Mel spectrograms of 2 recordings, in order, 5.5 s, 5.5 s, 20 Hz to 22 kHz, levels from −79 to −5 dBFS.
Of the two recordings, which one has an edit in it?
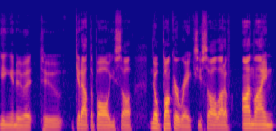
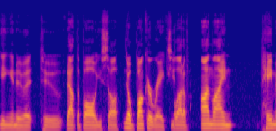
second; 3 cuts; at 1.3 s, 2.4 s, 3.5 s

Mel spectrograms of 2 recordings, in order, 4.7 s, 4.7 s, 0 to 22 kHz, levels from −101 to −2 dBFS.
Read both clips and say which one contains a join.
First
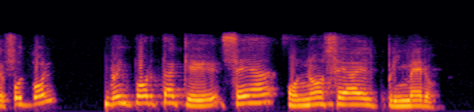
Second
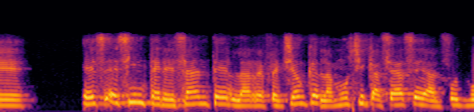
second; 2 cuts; at 2.3 s, 3.2 s

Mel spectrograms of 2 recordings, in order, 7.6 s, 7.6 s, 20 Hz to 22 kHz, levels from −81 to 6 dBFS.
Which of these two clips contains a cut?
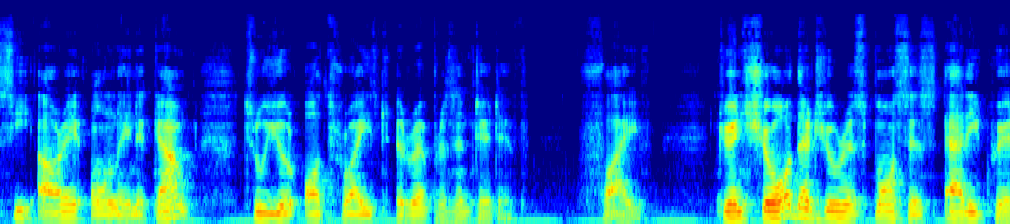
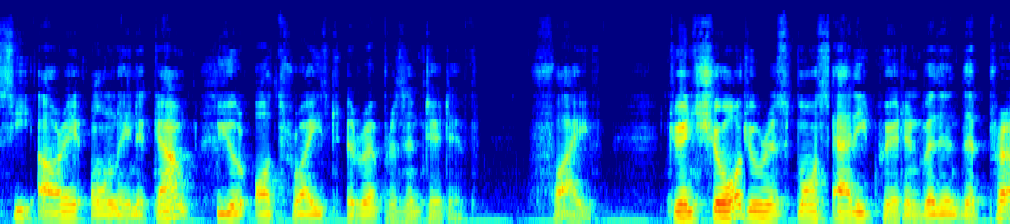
second; 3 cuts; at 1.6 s, 5.6 s, 6.2 s

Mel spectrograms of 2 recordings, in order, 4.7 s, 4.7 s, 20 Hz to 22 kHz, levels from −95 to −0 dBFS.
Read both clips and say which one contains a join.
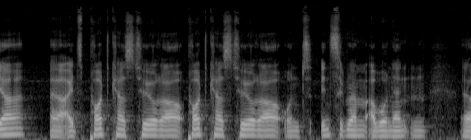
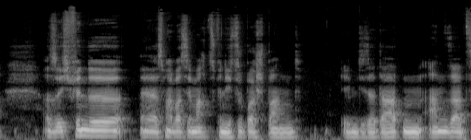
first; 1 cut; at 1.8 s

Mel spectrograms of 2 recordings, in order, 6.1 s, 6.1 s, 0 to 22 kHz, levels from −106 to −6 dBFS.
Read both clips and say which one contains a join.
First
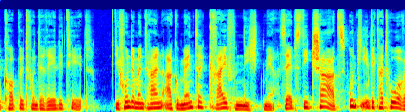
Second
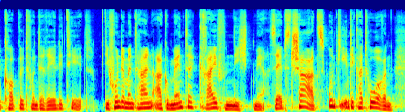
second; 2 cuts; at 1.5 s, 4.4 s

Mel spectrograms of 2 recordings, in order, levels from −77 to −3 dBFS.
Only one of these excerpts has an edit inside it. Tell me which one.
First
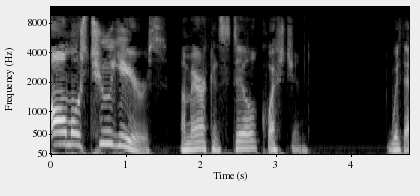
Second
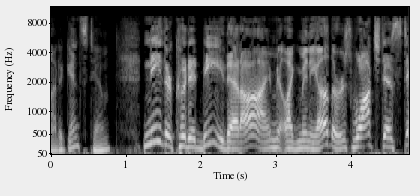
first; 1 cut; at 1.7 s

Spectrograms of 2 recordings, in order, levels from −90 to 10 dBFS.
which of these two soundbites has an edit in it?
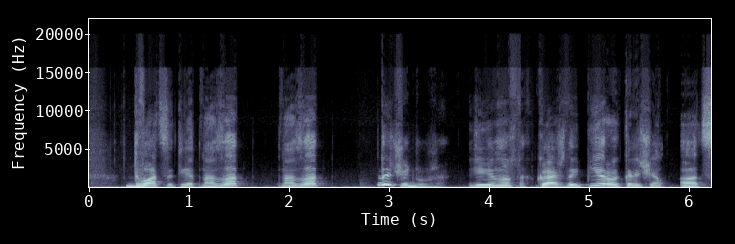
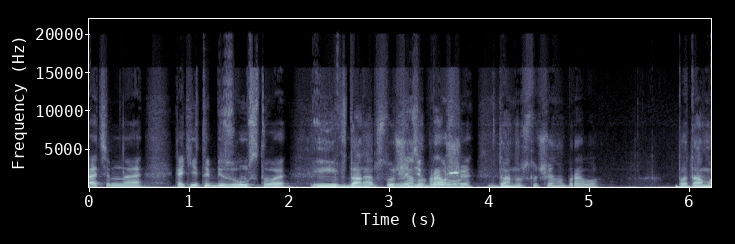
first; 4 cuts; at 1.9 s, 3.3 s, 3.8 s, 4.5 s

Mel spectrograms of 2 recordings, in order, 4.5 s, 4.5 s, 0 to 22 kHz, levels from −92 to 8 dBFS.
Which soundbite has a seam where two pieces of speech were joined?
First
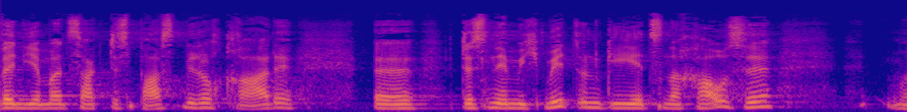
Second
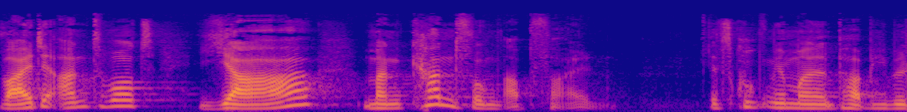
second; 1 cut; at 2.5 s

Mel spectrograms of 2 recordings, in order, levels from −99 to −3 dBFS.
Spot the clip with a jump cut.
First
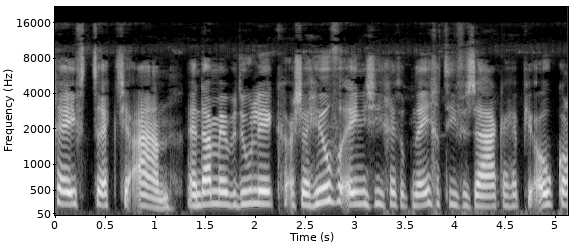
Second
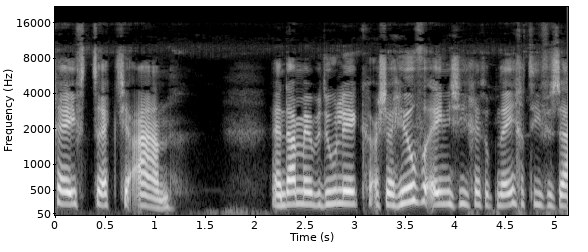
first; 1 cut; at 1.3 s

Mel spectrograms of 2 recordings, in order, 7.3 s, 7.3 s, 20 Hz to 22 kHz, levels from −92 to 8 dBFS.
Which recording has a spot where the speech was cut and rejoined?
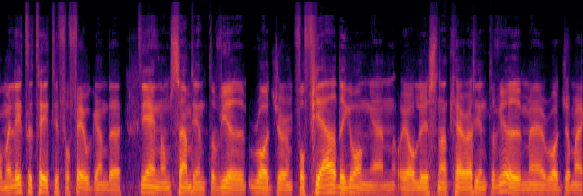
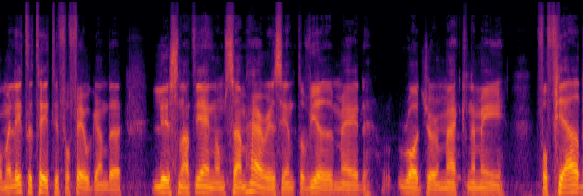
first; 6 cuts; at 1.7 s, 2.4 s, 3.1 s, 3.6 s, 5.6 s, 5.9 s

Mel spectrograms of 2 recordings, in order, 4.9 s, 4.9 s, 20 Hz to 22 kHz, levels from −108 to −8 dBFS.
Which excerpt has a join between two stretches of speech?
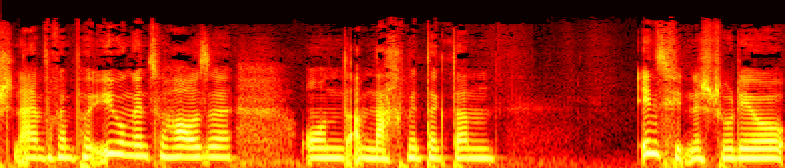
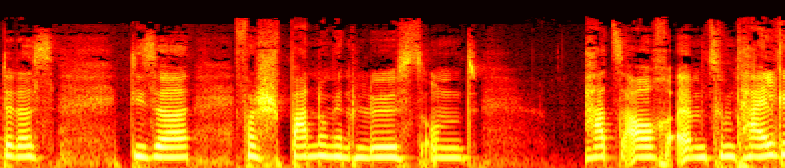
second; 3 cuts; at 1.5 s, 2.2 s, 3.7 s

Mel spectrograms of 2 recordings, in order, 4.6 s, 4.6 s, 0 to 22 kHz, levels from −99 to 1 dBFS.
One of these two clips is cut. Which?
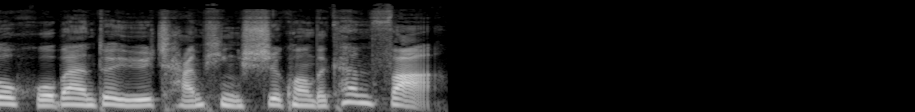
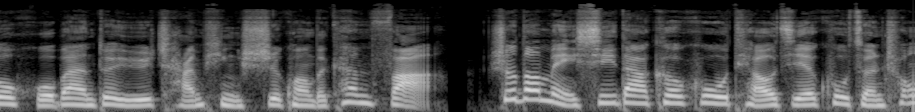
second; 1 cut; at 2.3 s

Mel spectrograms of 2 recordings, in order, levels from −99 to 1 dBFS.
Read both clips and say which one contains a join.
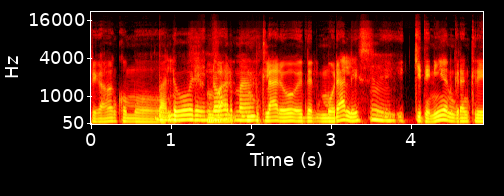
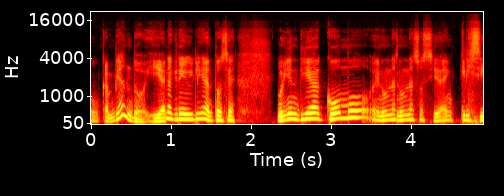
second; 3 cuts; at 0.9 s, 3.5 s, 3.8 s

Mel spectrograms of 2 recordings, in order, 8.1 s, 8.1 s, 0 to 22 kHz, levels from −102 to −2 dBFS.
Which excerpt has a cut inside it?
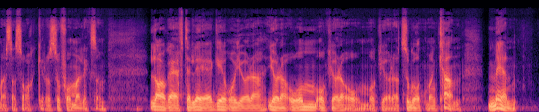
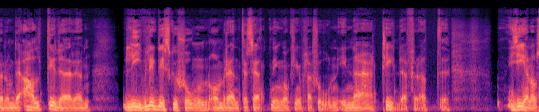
first; 1 cut; at 6.0 s

